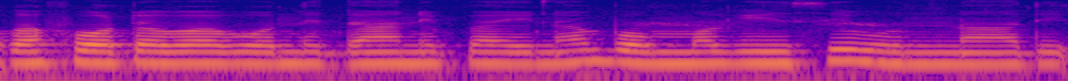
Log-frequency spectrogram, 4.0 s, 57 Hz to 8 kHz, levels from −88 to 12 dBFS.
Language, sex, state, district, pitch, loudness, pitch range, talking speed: Telugu, male, Andhra Pradesh, Guntur, 170 Hz, -27 LUFS, 165-175 Hz, 90 wpm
